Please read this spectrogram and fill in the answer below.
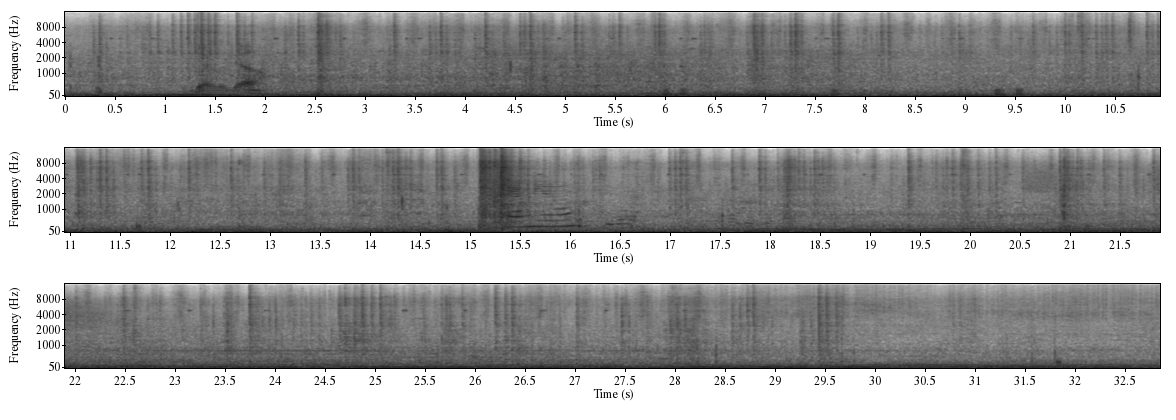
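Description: Shopping cart rolling over a concrete floor, its wire basket and wheels rattling in a steady run of small clicks over a low steady hum. One brief louder sound comes about halfway through.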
